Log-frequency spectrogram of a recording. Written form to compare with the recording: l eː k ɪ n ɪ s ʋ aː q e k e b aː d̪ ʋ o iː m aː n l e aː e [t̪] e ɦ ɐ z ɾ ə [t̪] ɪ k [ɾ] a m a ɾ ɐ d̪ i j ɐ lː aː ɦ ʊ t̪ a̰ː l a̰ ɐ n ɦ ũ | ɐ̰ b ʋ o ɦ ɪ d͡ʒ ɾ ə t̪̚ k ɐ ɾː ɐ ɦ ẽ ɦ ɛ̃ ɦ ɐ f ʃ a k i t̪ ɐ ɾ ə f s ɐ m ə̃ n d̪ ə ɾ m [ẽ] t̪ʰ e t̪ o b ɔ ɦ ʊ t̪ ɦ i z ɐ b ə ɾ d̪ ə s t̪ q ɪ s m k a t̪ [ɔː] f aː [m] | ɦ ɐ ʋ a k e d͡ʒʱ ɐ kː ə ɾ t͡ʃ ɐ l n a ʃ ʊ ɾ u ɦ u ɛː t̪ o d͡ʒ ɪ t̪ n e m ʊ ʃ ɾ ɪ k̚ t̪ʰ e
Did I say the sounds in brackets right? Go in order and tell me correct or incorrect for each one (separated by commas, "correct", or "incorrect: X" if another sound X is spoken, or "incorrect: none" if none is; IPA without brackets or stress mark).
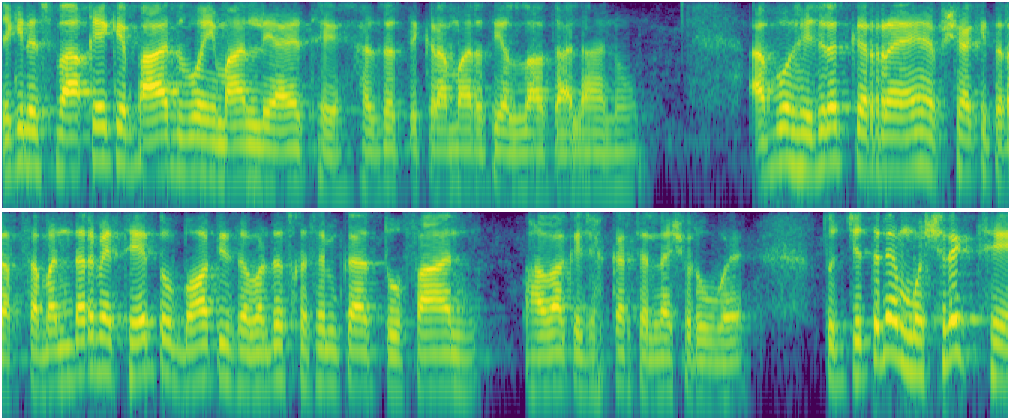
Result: incorrect: t̪ʰ, correct, correct, correct, incorrect: uː, incorrect: n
